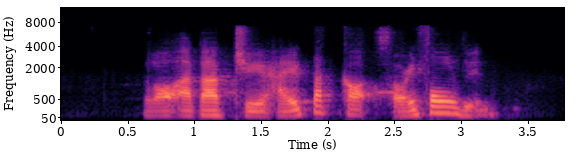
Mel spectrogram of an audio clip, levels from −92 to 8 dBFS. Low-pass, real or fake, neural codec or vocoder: 7.2 kHz; fake; codec, 16 kHz, 0.5 kbps, X-Codec, HuBERT features, trained on general audio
